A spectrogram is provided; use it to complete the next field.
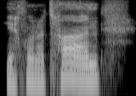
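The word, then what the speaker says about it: יהונתן: name of jonathan uh into the way it's pronounced in hebrew of yehonatan and the first part is the yud and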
